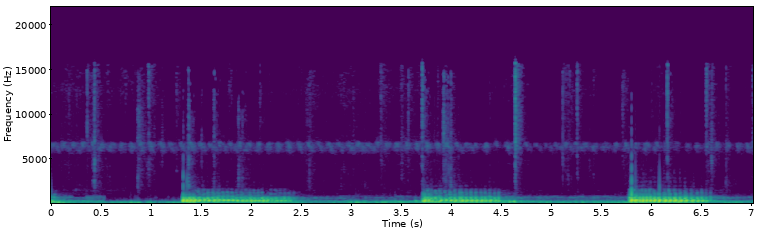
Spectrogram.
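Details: Cat purring beside a crackling fire in a wintry, cozy room: three strong vibrating purr bursts spaced about two and a half seconds apart, quieter purring between them, with crisp fire crackles and a faint high hum.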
